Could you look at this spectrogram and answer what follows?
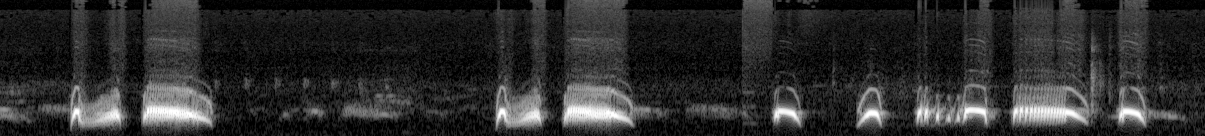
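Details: Spotted dove calling to provoke rival males: short coos, a long buzzy vibrating coo that slides downward, then clipped arched notes, the phrase repeated about every three and a half seconds with quick extra notes near the end.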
